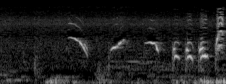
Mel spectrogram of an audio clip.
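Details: Greater green leafbird song, played to draw other birds into singing: a down-slurred whistle, then rising whistles and quick paired notes over rough background noise.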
